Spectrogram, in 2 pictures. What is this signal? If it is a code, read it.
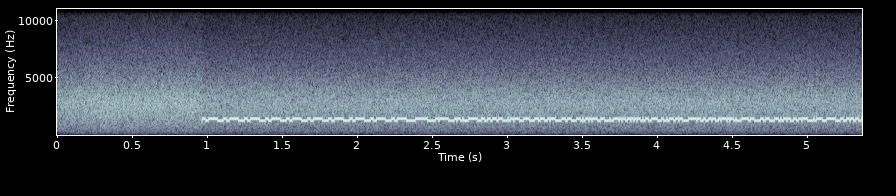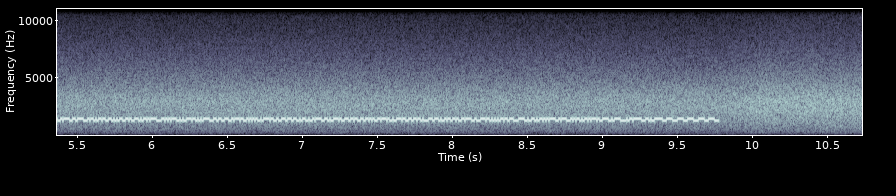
NAVTEX (SITOR-B), 100 baud, 170 Hz shift, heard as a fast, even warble, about 1360 Hz centre, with radio static. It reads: ZCZC GA85 CONTAINER ADRIFT IN PSN 24-32S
